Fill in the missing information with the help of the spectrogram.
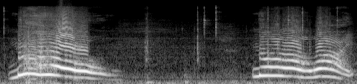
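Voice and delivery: loud, high cry of dismay; dismayed shout. Real, not acted. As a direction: yell as the game kills you. Dies in game.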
